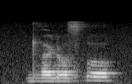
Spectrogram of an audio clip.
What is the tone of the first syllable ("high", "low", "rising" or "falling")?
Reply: low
